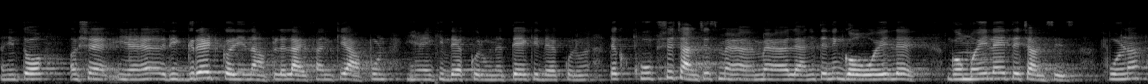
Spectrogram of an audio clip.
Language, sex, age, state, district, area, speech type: Goan Konkani, female, 18-30, Goa, Murmgao, rural, spontaneous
